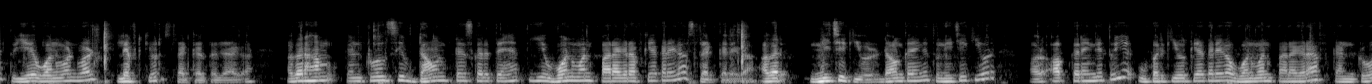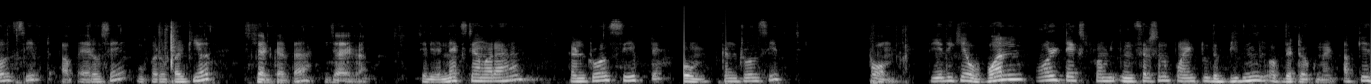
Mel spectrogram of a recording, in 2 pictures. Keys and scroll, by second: 0.1 ctrl+shift+Left, 0.4 ctrl+shift+Left, 4.7 ctrl+shift+Down, 7.1 ctrl+shift+Down, 14.2 ctrl+shift+Down, 14.6 ctrl+shift+Up, 14.9 ctrl+shift+Up, 15.4 ctrl+shift+Up, 20.9 ctrl+shift+Up, 22.7 ctrl+shift+Home.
